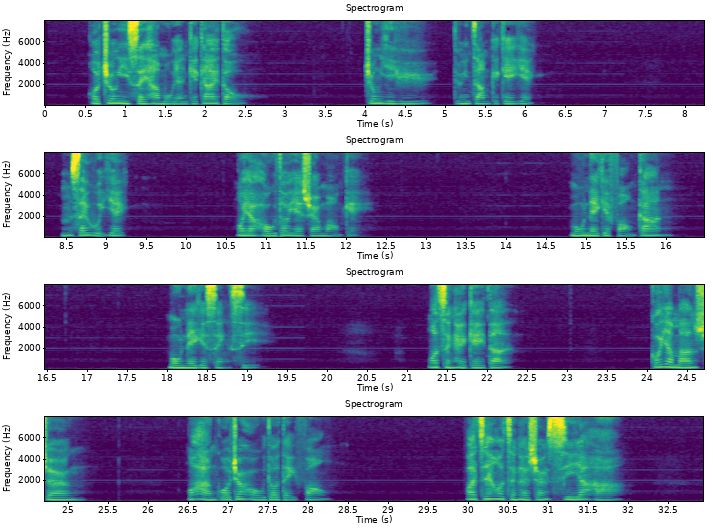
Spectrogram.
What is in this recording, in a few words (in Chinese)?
女, 粤语 情绪-伤感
